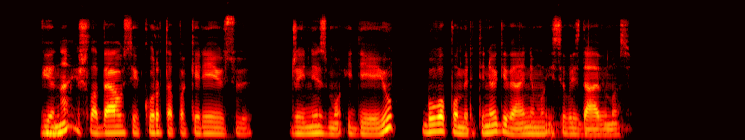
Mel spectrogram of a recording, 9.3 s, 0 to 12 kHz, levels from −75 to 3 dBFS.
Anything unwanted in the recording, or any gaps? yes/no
no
